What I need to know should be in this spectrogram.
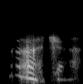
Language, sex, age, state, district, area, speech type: Kashmiri, female, 18-30, Jammu and Kashmir, Shopian, rural, conversation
